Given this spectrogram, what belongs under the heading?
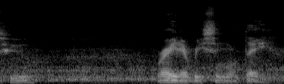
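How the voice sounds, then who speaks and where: Over noticeable background noise and audible room echo, a man talks with a very deep, low pitch. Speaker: aspiring writer vlogger. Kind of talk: casual vlog. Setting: at home early morning. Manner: halting, many fillers.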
